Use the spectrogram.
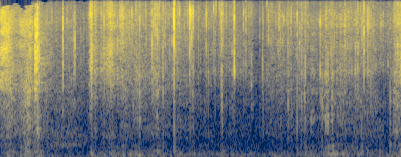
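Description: Long nails scratch and rub the dry husk ears and head of a dried corn husk rabbit figurine held up close. The result is a steady, bright, papery crinkling and crackling, dotted with sharp little snaps and scrapes that stop short with no ring.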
